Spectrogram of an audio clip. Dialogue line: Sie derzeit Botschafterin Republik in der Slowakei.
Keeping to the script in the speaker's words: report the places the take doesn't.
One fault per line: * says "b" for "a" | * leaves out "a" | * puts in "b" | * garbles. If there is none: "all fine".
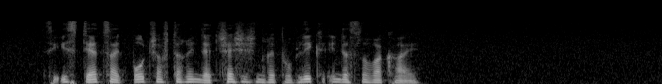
* puts in "ist"
* puts in "der Tschechischen"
